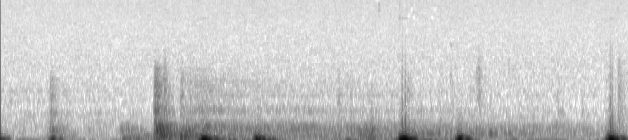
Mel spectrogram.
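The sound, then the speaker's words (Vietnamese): A heartbeat thumps in the chest with low, muffled thuds, some in lub-dub pairs, in a slow, uneven rhythm over a faint hum. “Thậm chí An Hùng còn mơ hồ nghe thấy cả nhịp tim của mình đập thình thịch ở trong lồng ngực.”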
